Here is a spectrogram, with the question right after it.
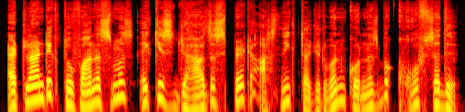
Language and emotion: Kashmiri, surprised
